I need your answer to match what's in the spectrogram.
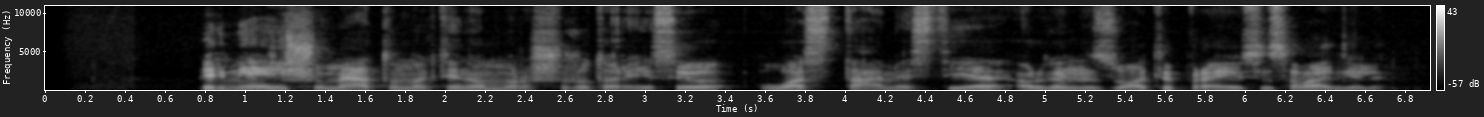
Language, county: Lithuanian, Kaunas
